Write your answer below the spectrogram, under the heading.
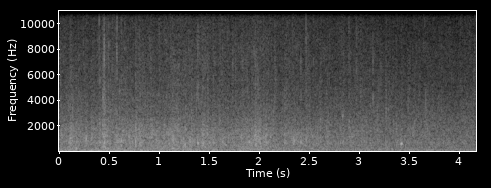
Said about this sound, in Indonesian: Tapi bukan berarti gue benci hujan. Gue seneng ngeliat dedaunan basah, jalanan becek, dan suara air ngebentur atap.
